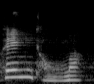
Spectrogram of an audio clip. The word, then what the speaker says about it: 횡격막: 횡격막. 선생님이 경이라고 자꾸 하는데 격막이 맞아요.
